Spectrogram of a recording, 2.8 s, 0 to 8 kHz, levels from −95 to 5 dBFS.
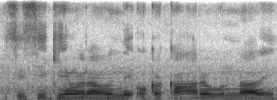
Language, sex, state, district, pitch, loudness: Telugu, male, Telangana, Mahabubabad, 130 Hz, -15 LUFS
